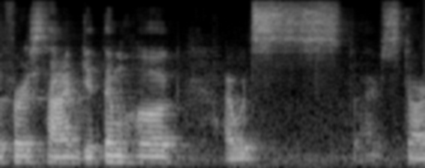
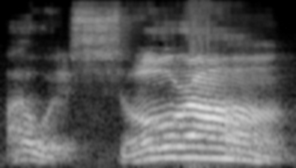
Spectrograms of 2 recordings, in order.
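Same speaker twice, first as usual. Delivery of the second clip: high, drawn-out admission; mock sheepish apology; 6 semitones higher, 5 dB louder, slower than usual. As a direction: sheepishly own up, stretched. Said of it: "you would probably admit".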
